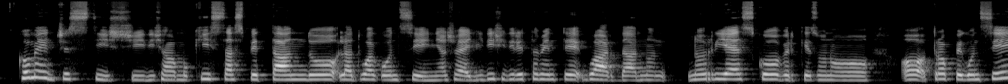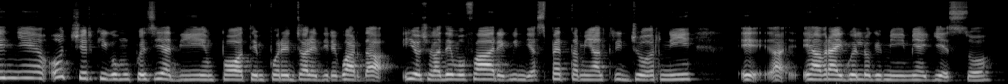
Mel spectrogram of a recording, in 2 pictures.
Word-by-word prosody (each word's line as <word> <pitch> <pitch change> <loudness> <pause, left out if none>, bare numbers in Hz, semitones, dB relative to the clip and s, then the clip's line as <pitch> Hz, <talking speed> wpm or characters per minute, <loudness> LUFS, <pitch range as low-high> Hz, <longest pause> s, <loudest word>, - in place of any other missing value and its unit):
come 300 -1 +3
gestisci 235 -5 -1
diciamo 205 0 -3
chi 245 +5 -1
sta 245 -1 +1
aspettando 225 0 +4
la 220 -1 +1
tua 225 0 0
consegna, 210 -2 -2
cioè 210 -2 +1
gli 200 +2 -9
dici 250 +1 -3
direttamente: 235 -1 -1
"Guarda 210 -3 +2
non 200 -1 -8 0.2
non 230 +4 -2
riesco 240 -1 +3
perché 215 -1 -3
sono 195 -2 -3 0.3
ho 215 0 +2
troppe 245 -2 +1
consegne," 290 +6 +1
o 320 +5 -3
cerchi 275 -5 -3
comunque 235 0 0
sia 245 0 0
di 215 +2 -3
un 210 -1 -5
po' 220 -1 +2
temporeggiare 215 0 0
e - - -4
dire: 205 0 -4
"Guarda, 225 - 0
io 260 -8 +2
ce 225 +1 -5
la 210 -1 0
devo 225 0 +2
fare, 230 -2 +4
quindi 215 -1 -5
aspettami 220 +1 -3
altri 210 +1 -3
giorni 225 +2 -2 0.4
e 460 0 +1
a - - -1
e 230 - -2
avrai 225 -1 +5
quello 225 0 +1
che 215 +1 -2
mi 205 -1 -3
mi 205 +1 -3
hai 200 -2 -3
chiesto." 195 0 -5
225 Hz, 155 wpm, -22 LUFS, 210-240 Hz, 0.4 s, avrai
